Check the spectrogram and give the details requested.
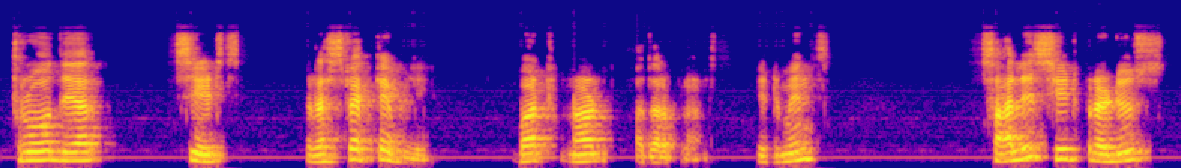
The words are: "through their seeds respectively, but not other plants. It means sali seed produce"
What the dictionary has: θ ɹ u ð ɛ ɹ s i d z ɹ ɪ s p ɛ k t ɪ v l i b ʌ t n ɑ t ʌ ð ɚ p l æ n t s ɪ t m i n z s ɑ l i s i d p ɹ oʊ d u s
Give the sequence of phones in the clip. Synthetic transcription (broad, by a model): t ɹ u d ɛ ɹ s i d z ɹ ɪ s p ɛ k t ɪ b l i b ʌ t n ɑ t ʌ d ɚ p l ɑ n t s ɪ t m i n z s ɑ l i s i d p ɹ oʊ d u s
